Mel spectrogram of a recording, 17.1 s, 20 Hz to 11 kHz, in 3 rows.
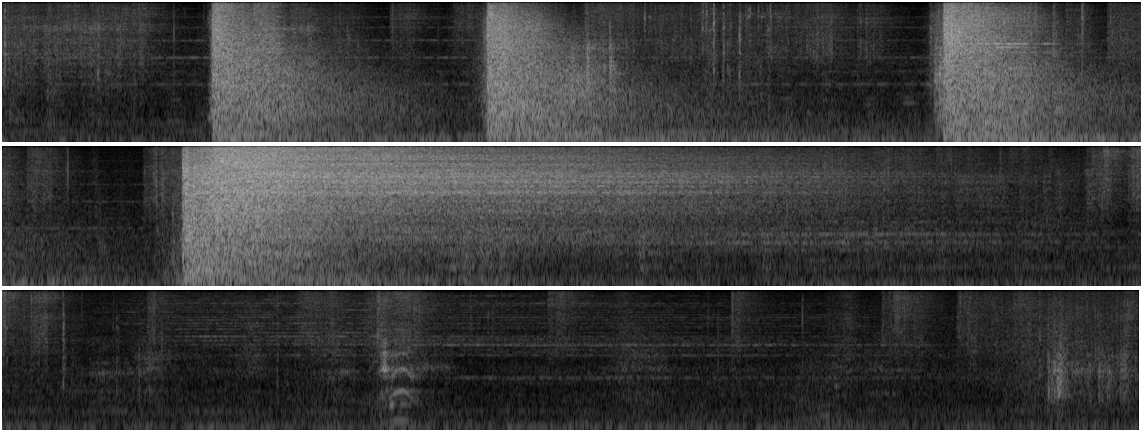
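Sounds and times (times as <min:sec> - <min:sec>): deep booming impacts: 0:04.6 - 0:09.2.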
